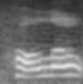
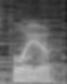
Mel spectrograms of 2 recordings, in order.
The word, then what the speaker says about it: Pollo: Is it pronounced Polo or Pollo? It's Pollo. Named him Chicken.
